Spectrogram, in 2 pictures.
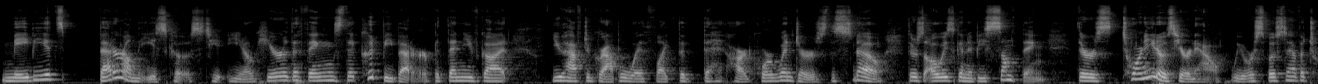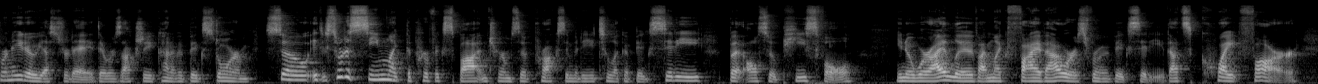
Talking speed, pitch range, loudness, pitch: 220 wpm, 140-175 Hz, -28 LUFS, 155 Hz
